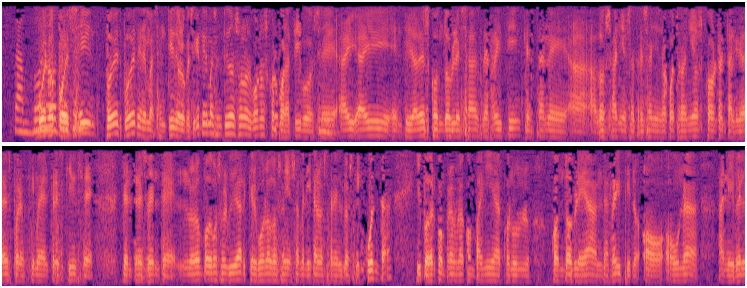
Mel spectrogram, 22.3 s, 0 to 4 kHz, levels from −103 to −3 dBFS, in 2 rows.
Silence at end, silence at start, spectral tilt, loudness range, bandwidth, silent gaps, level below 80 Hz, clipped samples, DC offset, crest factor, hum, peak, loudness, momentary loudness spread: 0 s; 0 s; -9.5 dB/octave; 3 LU; 3.8 kHz; none; -60 dBFS; under 0.1%; under 0.1%; 18 dB; none; -8 dBFS; -27 LUFS; 6 LU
